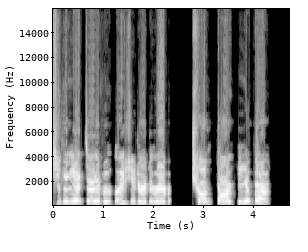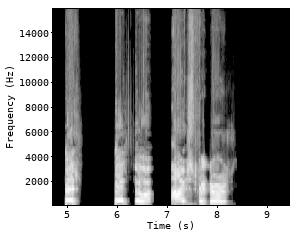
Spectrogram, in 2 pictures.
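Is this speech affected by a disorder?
Yes: cerebral palsy.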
